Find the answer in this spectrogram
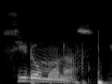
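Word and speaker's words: Pseudomonas: डीनाइट्रिफिकस एक बैक्टीरिया, दूसरा सीडोमोनास। बेटा देखो यहाँ पर पी जो है, ये पी पढ़ना नहीं होता, ठीक है ना, बहुत सारे बच्चों को पता ना हो, पी साइलेंट रहता है, सीडोमोनास।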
